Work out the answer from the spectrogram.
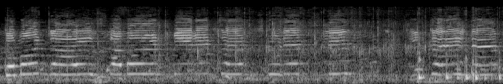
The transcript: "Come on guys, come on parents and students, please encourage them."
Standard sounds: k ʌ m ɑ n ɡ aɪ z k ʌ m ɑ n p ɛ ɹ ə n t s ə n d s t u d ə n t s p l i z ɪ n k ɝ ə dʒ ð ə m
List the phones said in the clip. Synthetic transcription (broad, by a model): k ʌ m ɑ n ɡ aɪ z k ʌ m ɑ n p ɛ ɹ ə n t ə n s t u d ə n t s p l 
